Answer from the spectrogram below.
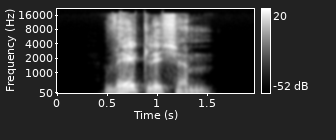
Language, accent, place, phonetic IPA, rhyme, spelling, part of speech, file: German, Germany, Berlin, [ˈvɛltlɪçm̩], -ɛltlɪçm̩, weltlichem, adjective, De-weltlichem.ogg
- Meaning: strong dative masculine/neuter singular of weltlich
